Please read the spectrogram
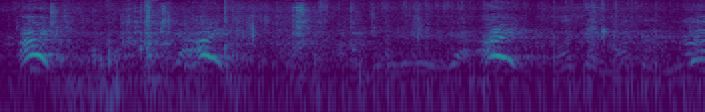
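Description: Hooves of a pair of oxen clopping on a dirt road as they pull a loaded bullock cart, under three short high calls that rise then fall, the loudest sounds, near the start, about a second in and about three seconds in.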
